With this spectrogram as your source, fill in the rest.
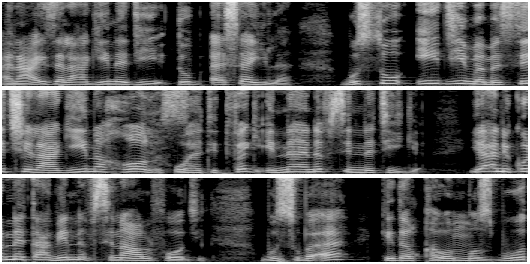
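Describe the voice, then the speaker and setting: In an Egyptian accent, this speaker talks at a fairly quick pace with lively intonation and very even loudness. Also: woman, medium pitch for a woman. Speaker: home cooking channel host. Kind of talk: cooking tutorial. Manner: chatty, direct to viewers.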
